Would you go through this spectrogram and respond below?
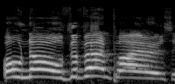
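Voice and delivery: high, loud, slow melodramatic wail; hammed-up damsel actor. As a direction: overact the fake terror for the crowd. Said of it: "and he goes".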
